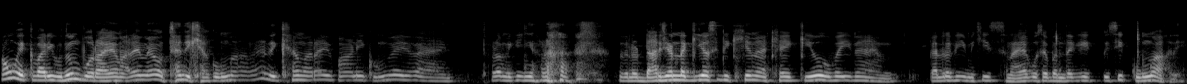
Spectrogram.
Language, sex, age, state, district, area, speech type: Dogri, male, 18-30, Jammu and Kashmir, Udhampur, rural, spontaneous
